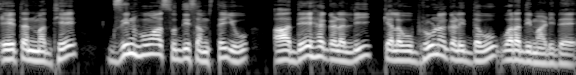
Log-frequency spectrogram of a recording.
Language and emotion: Kannada, neutral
